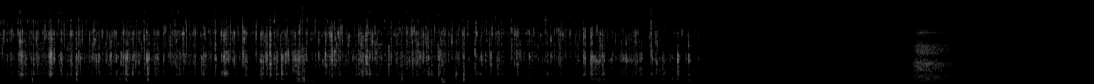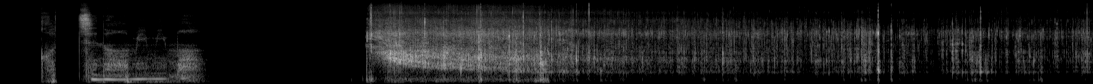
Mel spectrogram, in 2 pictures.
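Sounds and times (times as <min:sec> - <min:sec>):
fizzing bubbling liquid: 0:00.0 - 0:07.2, 0:14.6 - 0:21.8
speech: 0:11.8 - 0:13.0.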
